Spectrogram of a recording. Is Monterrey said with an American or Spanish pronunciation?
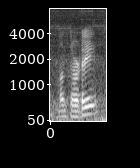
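Spanish. It has a rolled R and short vowels. The speaker calls it right. "really cool words like Monterrey"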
